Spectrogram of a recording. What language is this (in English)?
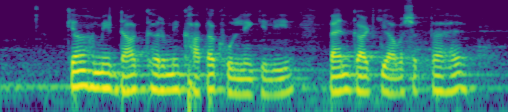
Hindi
